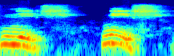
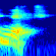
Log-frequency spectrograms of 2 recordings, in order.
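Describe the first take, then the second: First: Niche as "neesh"; long-vowel niche. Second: Niche as "nitch"; short-vowel niche. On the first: Retold or imitated. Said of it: "Someone on the airplane was saying". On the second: Shown as a demonstration. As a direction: say niche to rhyme with pitch. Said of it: "we say niche".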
